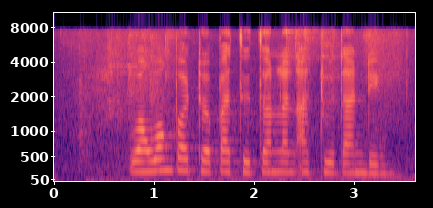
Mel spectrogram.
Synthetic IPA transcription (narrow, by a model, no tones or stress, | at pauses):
wɔŋwɔŋpɔɖ̥ɔ̤pad̪̥ṳd̪̥ɔnlanʔa̰d̪̥ṳt̪aɳɖɪŋ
